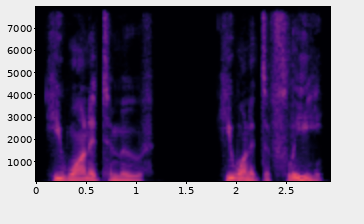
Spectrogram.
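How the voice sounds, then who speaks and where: Male narrator, low pitch, very slow, measured, dramatic, scripted audio drama. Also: expressive, warm tone, no echo, clean studio sound.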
